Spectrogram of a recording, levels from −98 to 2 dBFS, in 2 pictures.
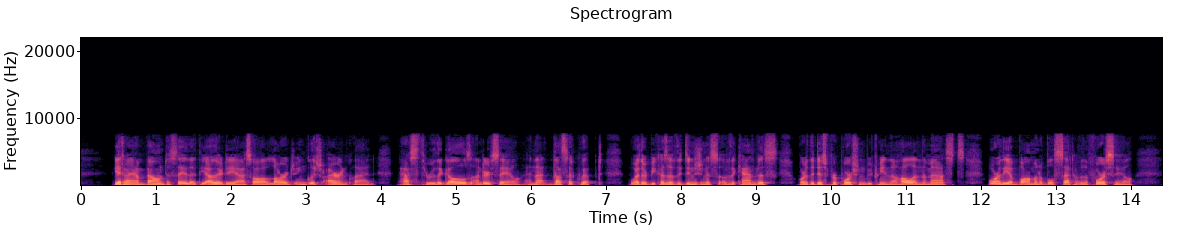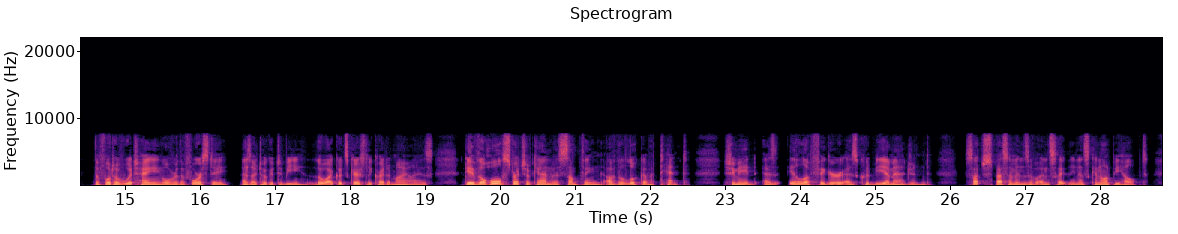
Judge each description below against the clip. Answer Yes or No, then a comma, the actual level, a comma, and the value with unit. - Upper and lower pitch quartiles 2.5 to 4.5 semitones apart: No, average, 5.1 semitones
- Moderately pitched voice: No, low, 115 Hz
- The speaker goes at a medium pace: No, fast, 215 wpm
